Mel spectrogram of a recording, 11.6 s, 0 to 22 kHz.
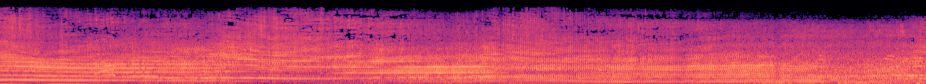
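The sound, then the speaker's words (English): A race car, a 1994 Chevy Camaro, roars along a racetrack straightaway. The loud engine drone runs continuously with a sweeping, shifting pitch as the car speeds by. “Like that 156 was a 1994 Chevy Camaro. I wouldn't know at a glance what it was. Not from as they speed by anymore.”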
